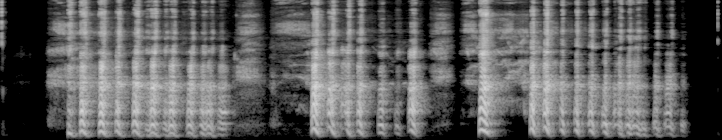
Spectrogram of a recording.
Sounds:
Laughter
